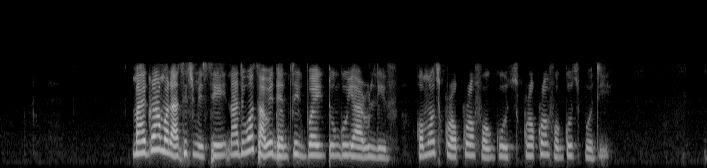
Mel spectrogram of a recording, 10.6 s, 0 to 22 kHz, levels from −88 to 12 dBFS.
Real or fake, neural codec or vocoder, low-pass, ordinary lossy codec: fake; vocoder, 22.05 kHz, 80 mel bands, HiFi-GAN; 5.4 kHz; none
